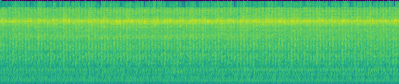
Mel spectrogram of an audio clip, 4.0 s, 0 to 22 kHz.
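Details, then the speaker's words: 1991 Toyota pickup swapped to a 1.9 L ALH TDI turbo diesel from a 2000 VW Jetta, first start, pump timing and IQ not yet adjusted: steady, even diesel clatter at idle with a high hiss, no misses. Normal smooth idle. "I didn't think it would run that smooth"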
